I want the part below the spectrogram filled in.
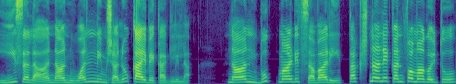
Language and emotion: Kannada, surprised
